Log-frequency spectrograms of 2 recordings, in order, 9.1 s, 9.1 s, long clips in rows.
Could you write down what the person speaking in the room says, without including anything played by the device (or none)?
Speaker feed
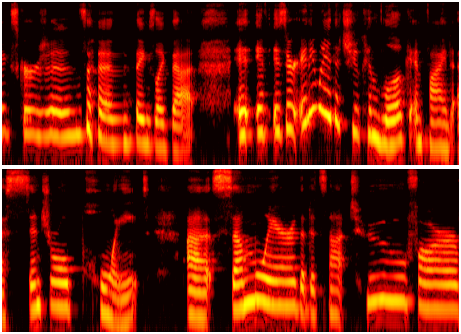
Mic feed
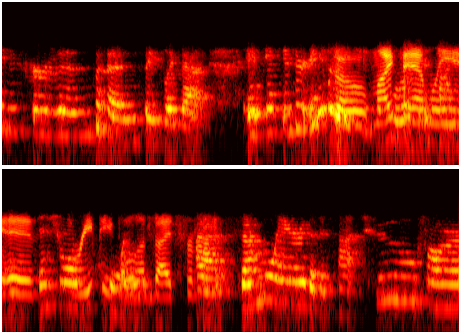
So my family is 3 people aside from me.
